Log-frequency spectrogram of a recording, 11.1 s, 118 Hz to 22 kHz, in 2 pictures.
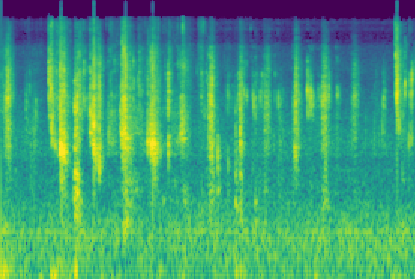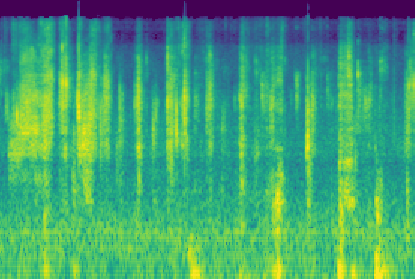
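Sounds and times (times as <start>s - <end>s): crunching and chewing fried food: 0.0s - 11.0s.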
